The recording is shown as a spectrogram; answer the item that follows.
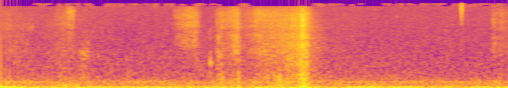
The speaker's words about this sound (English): Let me get this pencil skirt down for you.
